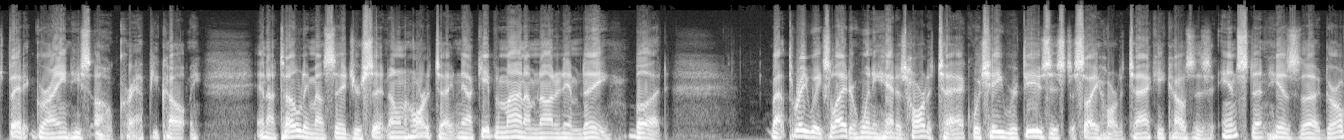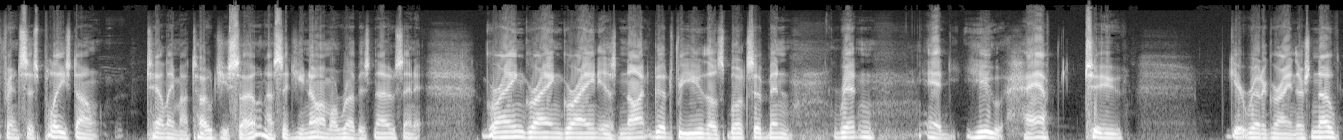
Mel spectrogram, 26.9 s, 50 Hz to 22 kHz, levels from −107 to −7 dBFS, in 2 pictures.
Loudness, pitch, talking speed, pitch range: -10 LUFS, 130 Hz, 215 wpm, 115-140 Hz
